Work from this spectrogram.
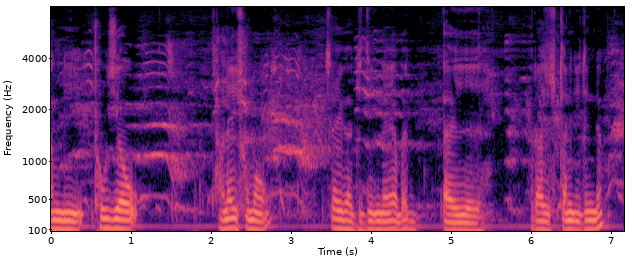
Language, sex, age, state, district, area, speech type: Bodo, male, 45-60, Assam, Kokrajhar, rural, spontaneous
